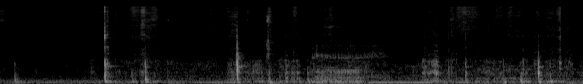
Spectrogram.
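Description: Hands handling and turning a small cardboard product box: scattered sharp clicks and taps, with soft rubbing of fingers on the cardboard a little past the middle.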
